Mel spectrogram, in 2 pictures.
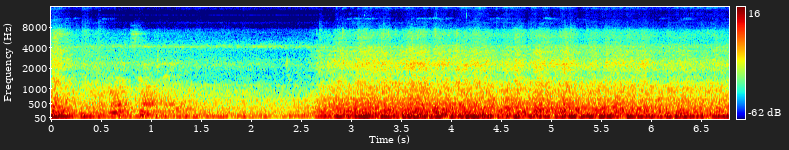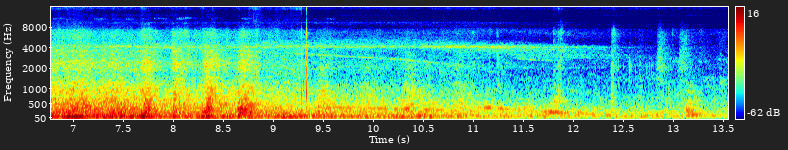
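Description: A tram rumbles along its rails, then slows to a stop.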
